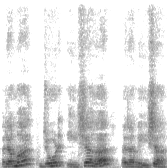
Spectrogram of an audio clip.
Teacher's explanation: तो आ और ई दोनों मिलकर ए हो जाएगा। रमा जोड़ ईश रमेश, ए में परिवर्तित हो गया ये ई। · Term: गुण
